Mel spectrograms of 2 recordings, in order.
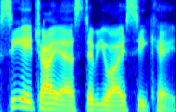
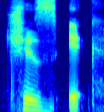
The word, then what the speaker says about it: Chiswick: Uh English place name Chiswick pronounced Chisik. Yeah, it's like c h i s w i c k. Chiswick, but it's chisic.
